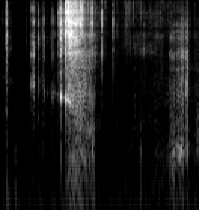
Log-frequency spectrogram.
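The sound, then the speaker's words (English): Crisp crunching as wafer sticks taped together into a mock pan flute are bitten and chewed, with a loud burst near the start followed by smaller crackling bites, no voices. “You see, Professor, I'm actually just chewing into your pan flute right now.”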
